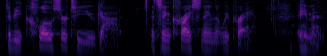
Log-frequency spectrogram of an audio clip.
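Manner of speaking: low, soft praying voice; hushed, low pastoral prayer; earnest prayer. Real, not acted. Leads the congregation in prayer.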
